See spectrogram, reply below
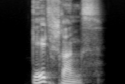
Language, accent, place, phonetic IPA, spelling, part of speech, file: German, Germany, Berlin, [ˈɡɛltˌʃʁaŋks], Geldschranks, noun, De-Geldschranks.ogg
- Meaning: genitive singular of Geldschrank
